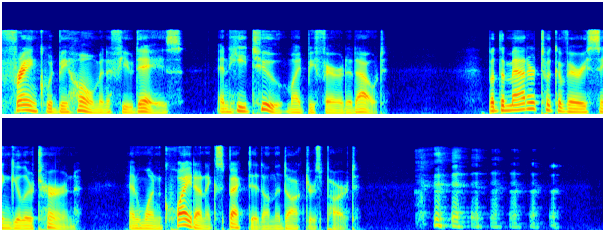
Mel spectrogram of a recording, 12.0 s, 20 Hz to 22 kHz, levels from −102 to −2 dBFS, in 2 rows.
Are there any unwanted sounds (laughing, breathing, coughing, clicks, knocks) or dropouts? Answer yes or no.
yes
